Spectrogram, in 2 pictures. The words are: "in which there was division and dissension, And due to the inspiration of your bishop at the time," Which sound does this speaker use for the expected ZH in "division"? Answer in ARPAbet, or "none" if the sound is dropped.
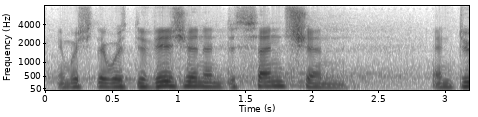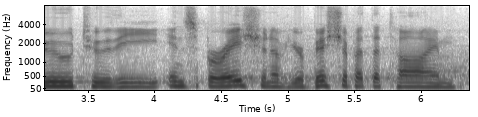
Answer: ZH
